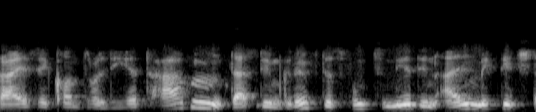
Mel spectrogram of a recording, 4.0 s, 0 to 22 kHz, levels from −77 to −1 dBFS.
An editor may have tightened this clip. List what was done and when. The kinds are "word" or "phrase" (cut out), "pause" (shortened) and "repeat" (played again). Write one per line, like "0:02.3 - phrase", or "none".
0:01.9 - phrase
